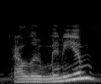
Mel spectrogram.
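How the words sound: The word is said in a European way.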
